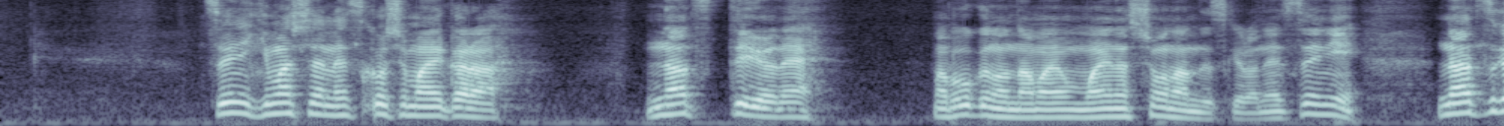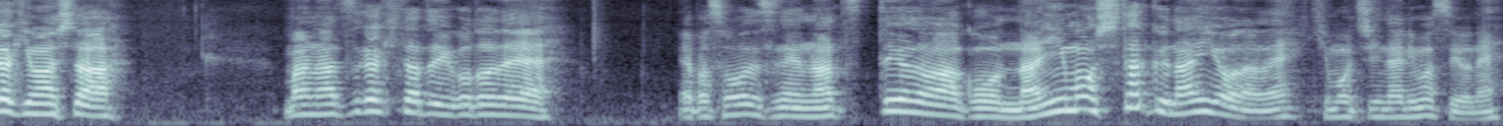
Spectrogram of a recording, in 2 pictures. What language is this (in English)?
Japanese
